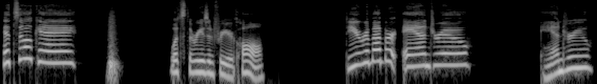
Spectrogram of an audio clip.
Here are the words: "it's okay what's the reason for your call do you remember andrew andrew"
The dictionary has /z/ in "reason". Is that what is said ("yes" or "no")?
yes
